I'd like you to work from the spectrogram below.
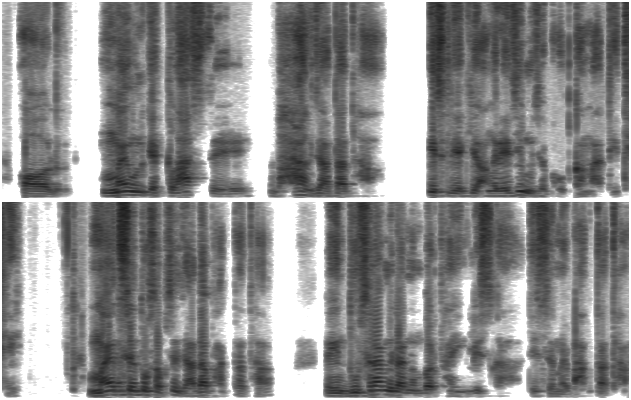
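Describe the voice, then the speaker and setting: Heard in a dry, close recording with no echo, a man with a Bihari accent speaks with big swings in loudness. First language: Bhojpuri (speaking Hindi). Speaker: teacher, poet and author. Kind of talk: interview conversation.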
